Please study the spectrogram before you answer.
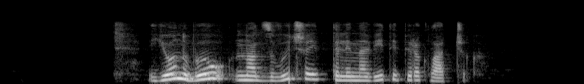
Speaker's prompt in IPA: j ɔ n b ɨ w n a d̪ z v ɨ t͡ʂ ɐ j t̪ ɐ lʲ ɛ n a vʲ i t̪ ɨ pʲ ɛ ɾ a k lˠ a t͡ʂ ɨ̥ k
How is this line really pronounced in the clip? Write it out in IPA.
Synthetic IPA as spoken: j ɔ n b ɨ w n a d̪ z v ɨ t͡ʂ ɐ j t̪ ɐ lʲ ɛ n a vʲ i t̪ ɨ pʲ ɛ ɾ a k lˠ a t͡ʂ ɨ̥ k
